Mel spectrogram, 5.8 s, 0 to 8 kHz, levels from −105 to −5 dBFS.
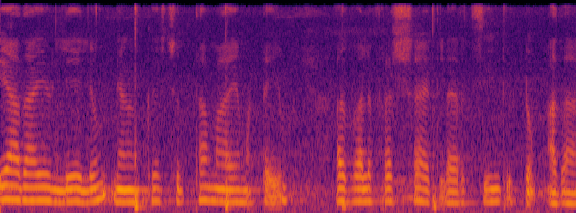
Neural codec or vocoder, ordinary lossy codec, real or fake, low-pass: none; none; real; 7.2 kHz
